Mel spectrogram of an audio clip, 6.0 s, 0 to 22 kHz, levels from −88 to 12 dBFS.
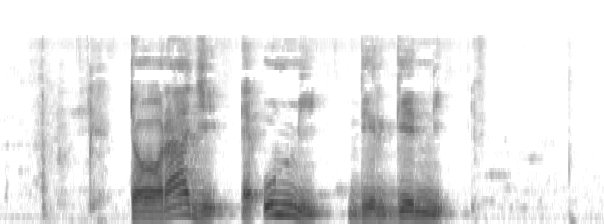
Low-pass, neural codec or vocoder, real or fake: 10.8 kHz; none; real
